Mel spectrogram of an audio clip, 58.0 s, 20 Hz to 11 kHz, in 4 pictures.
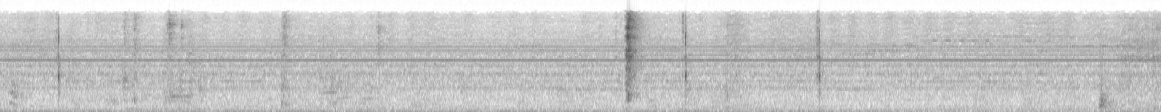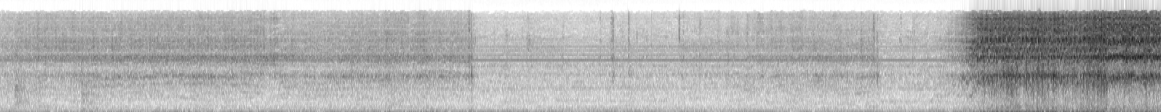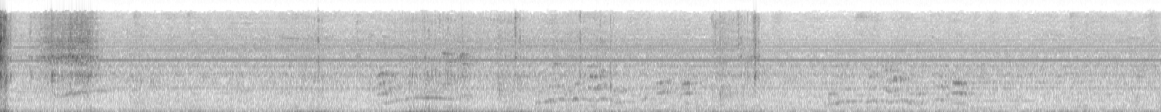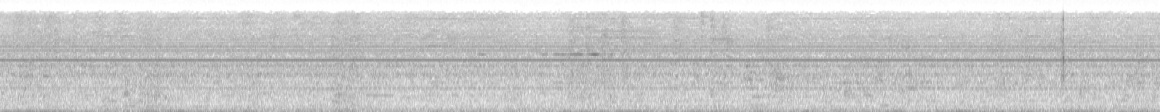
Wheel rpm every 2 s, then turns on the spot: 0, 0, 0, 0, 0, 0, 0, 40, 50, 40, 10, 20, 30, 110, 130, 10, 20, 10, 10, 0, 0, 0, 0, 0, 0, 0, 0, 0, 0.
26-28 32-36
